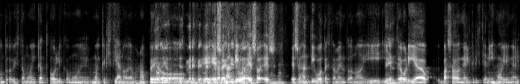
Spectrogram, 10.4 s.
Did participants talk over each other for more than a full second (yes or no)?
yes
